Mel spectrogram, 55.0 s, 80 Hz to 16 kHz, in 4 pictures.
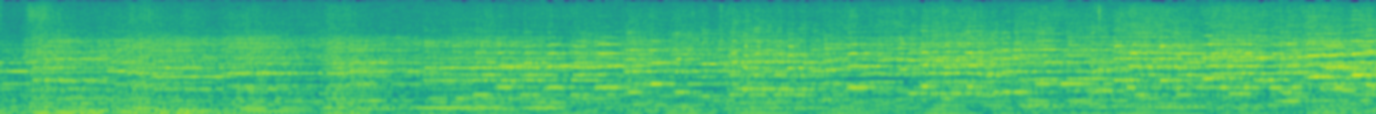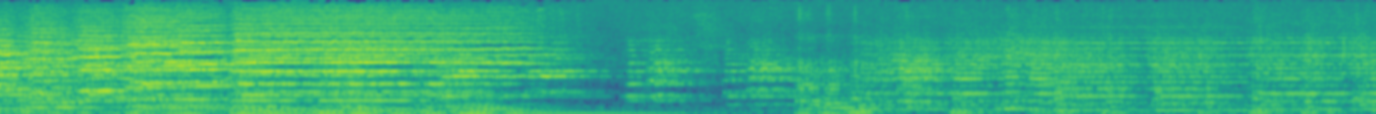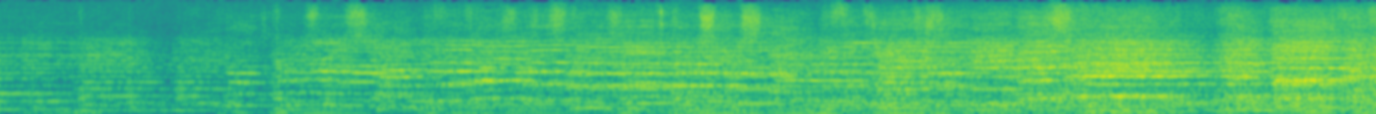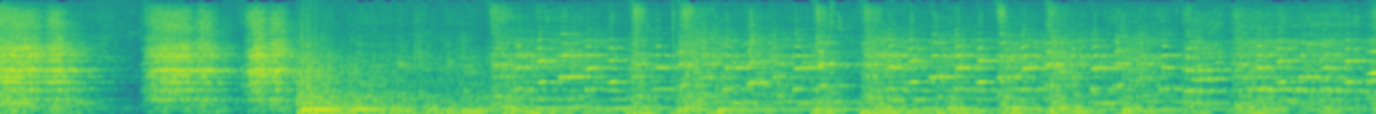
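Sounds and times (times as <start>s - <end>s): choir singing: 0.0s - 19.2s, 20.0s - 55.0s
chamber orchestra playing: 0.0s - 55.0s.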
